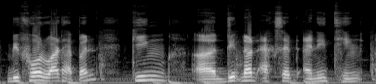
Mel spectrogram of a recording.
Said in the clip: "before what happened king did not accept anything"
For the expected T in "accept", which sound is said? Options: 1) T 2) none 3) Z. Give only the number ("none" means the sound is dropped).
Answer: 1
